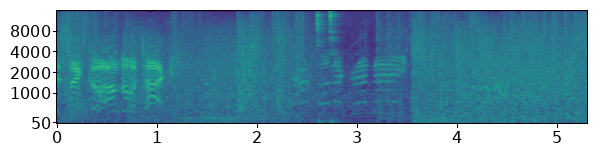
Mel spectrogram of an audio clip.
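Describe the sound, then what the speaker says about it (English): A grenade blast in the World War II strategy game Company of Heroes 2, with a sharp burst followed by rumbling battle noise and distant gunfire, under a voice commentating. "Relatively ineffective grenade."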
